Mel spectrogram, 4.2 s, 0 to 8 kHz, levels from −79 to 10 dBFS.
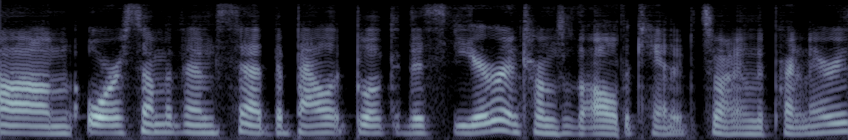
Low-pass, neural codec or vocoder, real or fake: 7.2 kHz; codec, 24 kHz, 1 kbps, SNAC; fake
